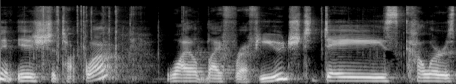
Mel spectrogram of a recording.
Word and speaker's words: Chautauqua: All right, and day 15, I checked my pronunciation. It is Chautauqua Wildlife Refuge.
